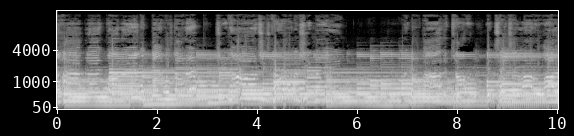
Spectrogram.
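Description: Live music led by a strummed acoustic guitar, an instrumental passage with a melody line bending in pitch over steady chords.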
